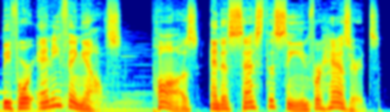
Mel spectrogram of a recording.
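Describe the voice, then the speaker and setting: A man's voice: mid-range voice, big pitch swings, normal speed, soft background music. A man reading scripted instructional narration for a first-aid training video, in an emphatic, imperative way. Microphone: close, dry voice-over.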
